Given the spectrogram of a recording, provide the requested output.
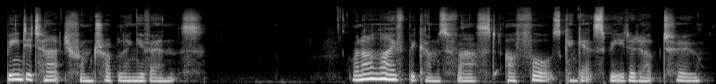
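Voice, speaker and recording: Female guide for scripted meditation: soft, husky-breathy tone, slightly low, soothing and unhurried delivery. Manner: gentle, measured, soothing.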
